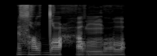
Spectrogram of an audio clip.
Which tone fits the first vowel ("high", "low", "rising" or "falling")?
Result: high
